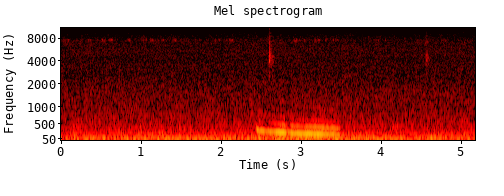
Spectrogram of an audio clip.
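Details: Pet house cat asleep indoors, snoring: a single squeaky, whistled 'kuu' note that slides downward over about a second against a quiet room hum.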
